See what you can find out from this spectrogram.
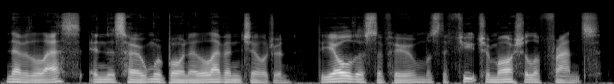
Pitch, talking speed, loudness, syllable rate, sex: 105 Hz, 175 wpm, -19 LUFS, 5.3 syllables/s, male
